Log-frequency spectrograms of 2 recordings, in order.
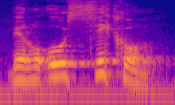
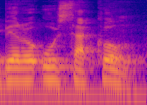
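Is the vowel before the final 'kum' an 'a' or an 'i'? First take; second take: i; a. First: The vowel before 'kum' is an 'i'. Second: The vowel before 'kum' is an 'a'. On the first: The speaker calls it right. "Kasra, we all agree, because we have B" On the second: The speaker calls it wrong. "We cannot say"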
